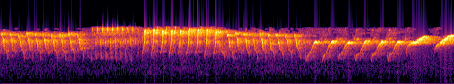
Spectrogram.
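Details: A Greek owner's Timbrado canary pours out dense repeated trills, then switches to a rhythmic series of upward-curving notes roughly three per second, closing on a rising slur.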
